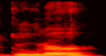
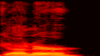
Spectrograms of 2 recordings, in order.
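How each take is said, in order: First: The last syllable sounds like 'ar'. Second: The last syllable sounds like 'er'. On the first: The speaker calls it right. "it is pronounced Gunnar" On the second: The speaker calls it wrong. "It's not Gunner because it's spelled with an A"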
